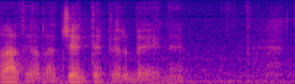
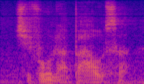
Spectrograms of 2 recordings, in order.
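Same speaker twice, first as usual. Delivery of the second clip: ordinary delivery, nothing marked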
